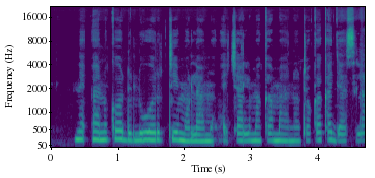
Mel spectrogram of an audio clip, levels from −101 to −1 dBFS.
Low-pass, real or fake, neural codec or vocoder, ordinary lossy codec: none; fake; vocoder, 44.1 kHz, 128 mel bands every 512 samples, BigVGAN v2; none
